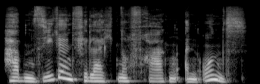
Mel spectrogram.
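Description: A formal, courteous female interviewer with a low voice, read by a woman. Heard dry and close, with no room sound. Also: animated, moderate pace, breathy edge, no room sound. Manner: formal, polite. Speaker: interviewer at a language school. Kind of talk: scripted learner dialogue.

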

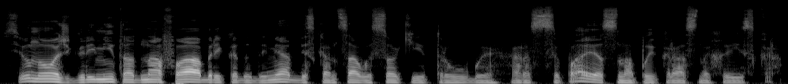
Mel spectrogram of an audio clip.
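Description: Slow, low-voiced male audiobook narrator. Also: dry recording, studio quality. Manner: suspenseful, expressive storytelling. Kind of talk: dramatic literary narration of a story.

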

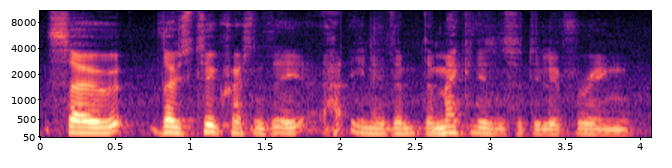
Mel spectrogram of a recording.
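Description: A middle-aged man moderating a panel discussion, haltingly, often repeating his opening words. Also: medium pitch, a little mellow, slight background noise. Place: conference room, indoors.

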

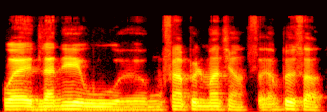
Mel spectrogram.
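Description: A man in his thirties, a former footballer, talking candidly in an interview over a video call, restarting sentences and filling pauses often. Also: on the low side, flat delivery. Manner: spontaneous, halting, many restarts and fillers. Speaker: retired footballer guest. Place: small room indoors. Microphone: video call webcam.

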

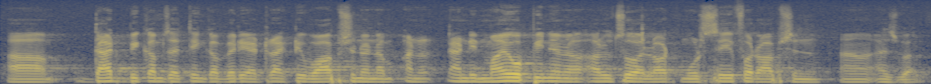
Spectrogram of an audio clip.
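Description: A man's voice: mid-range voice, fairly even intonation. Middle-aged man investor in a reverberant hall. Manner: measured, explanatory, many fillers. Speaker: investor panelist. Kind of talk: panel discussion answer. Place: large conference hall stage. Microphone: handheld mic.

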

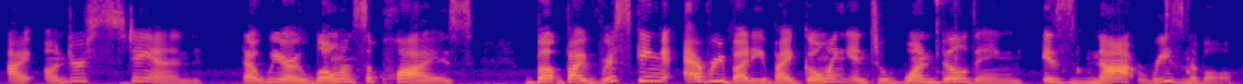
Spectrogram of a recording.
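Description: Woman acting an anxious leader, high bright voice. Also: lively intonation, unhurried, no echo. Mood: defensive. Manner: exasperated, hesitant but firm. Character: anxious, protective female leader of zombie survivors. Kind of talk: improvised roleplay acting.

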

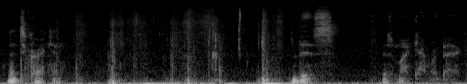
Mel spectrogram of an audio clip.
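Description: A young man speaking softly and unhurriedly in casual ASMR style, partly whispering, with some hesitation. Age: young adult. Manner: soft-spoken, hesitant, unhurried. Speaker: ASMR video creator. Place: small dim indoor room. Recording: clearly audible background noise, added rain.

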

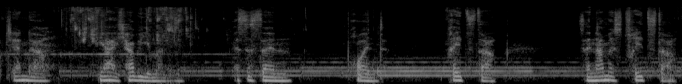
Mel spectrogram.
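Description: A woman's voice: fairly low pitch, flat delivery, slow pace, over loud music. An actress playing a casual, slightly hesitant young woman in a sci-fi audio drama. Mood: matter-of-fact. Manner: casual, conversational.

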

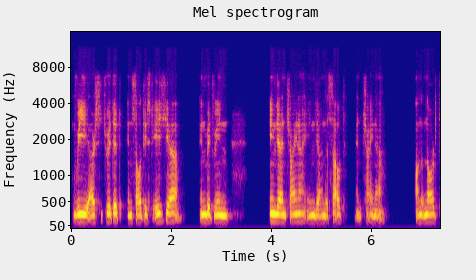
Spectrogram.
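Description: Young man from Nepal, video call slide talk, gravelly voice, hesitant with repeated words, muffled lo-fi audio. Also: medium pitch, little pitch movement, normal speed, dark tone. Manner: hesitant, repeats words often, adds "right?" as a tag. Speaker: guest speaker, quantum engineer. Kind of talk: presenting slides in an online talk. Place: indoor room, video call. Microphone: computer mic on a video call.

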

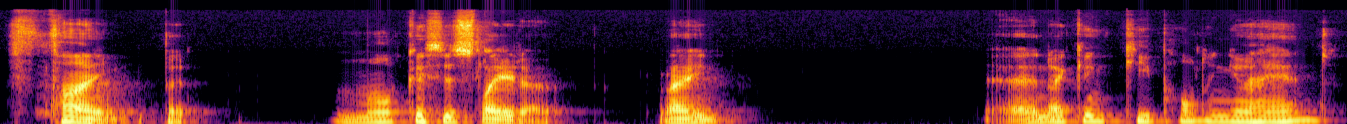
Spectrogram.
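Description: A man's voice: fairly high pitch, slow pace, gravelly, slightly rough, heavily acted. A man playing a needy, playful young boyfriend in intimate ASMR roleplay, pouty and sweet, stammering when flustered. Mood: needy, teasing.

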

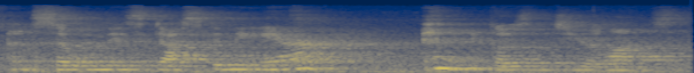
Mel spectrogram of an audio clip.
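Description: A middle-aged woman leading a church women's gathering. She is chatty and keeps clearing her throat because she is losing her voice. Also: mid-range voice, fairly even intonation, moderate pace. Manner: warm, chatty, easily sidetracked, frequent throat clearing. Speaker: dance minister. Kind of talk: informal ministry talk to a women's gathering. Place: large wood-panelled hall or church, on a stage. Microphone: handheld mic, filmed from a distant camera. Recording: roomy hall echo, distant mic, noisy.

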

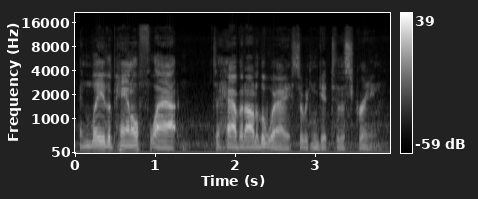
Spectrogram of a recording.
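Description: A calm, lowish male voice walks through a car installation one step at a time. He talks plainly and evenly. A faint hum of vehicle ambience sits behind him. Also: brisk. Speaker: installation instructor. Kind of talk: step-by-step how-to narration. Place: inside a car.

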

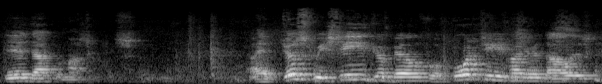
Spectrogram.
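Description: A man's voice: on the high side, big pitch swings, unhurried, darkish tone. An elderly actor playing a teasing, wisecracking grandfather in a live comic stage play. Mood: wry. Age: 70s. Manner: wisecracking storyteller. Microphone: distant camera. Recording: echoey small theater, distant camera, hiss.

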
